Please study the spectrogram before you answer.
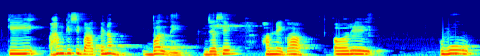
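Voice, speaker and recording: A woman teaching Hindi grammar in an exam-prep lecture, slowly repeating each point and checking in with her students. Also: a little high, mellow, dull audio. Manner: slow, repeats points, keeps checking with "ठीक है".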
